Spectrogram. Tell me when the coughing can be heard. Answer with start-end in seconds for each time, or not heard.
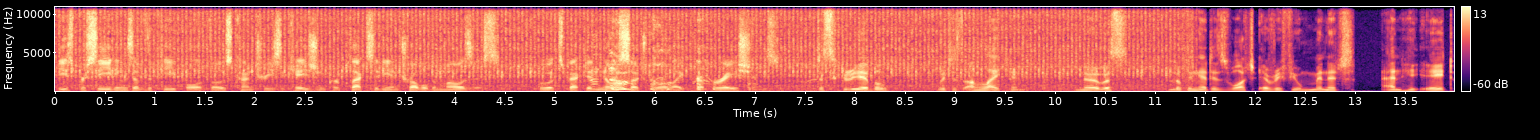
5.3-7.6.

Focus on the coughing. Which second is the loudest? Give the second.
6 s.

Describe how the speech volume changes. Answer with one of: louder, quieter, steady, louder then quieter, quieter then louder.
steady.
